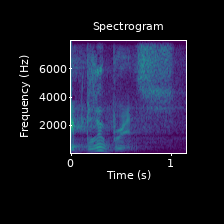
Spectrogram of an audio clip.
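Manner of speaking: put-on blueberries in an English accent, clipped to BLUE-bries. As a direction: squeeze the middle of blueberries the English way. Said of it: "if you wanna practice an English accent".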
